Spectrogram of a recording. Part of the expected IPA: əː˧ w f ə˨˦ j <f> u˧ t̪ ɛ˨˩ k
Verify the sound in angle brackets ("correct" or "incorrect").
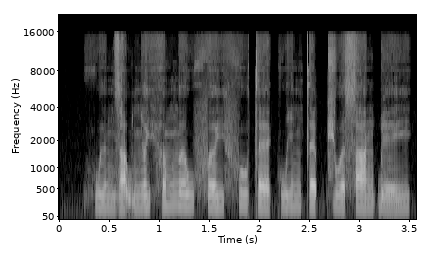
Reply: correct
